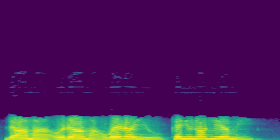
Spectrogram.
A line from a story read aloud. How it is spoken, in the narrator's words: Again and again Sita called out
